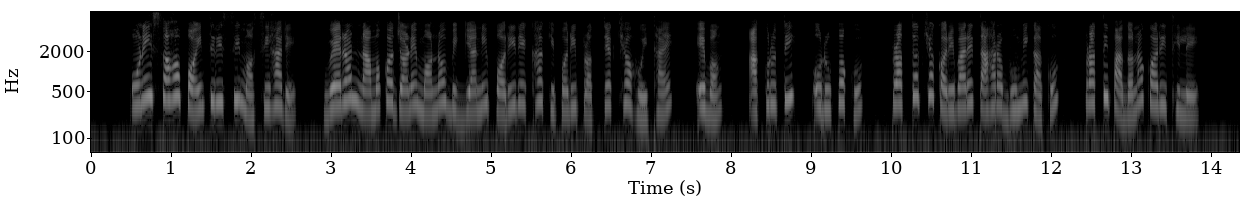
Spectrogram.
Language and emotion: Odia, neutral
